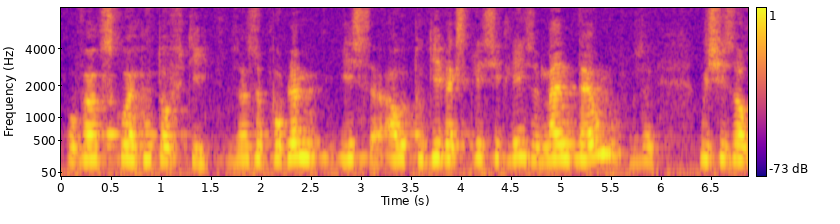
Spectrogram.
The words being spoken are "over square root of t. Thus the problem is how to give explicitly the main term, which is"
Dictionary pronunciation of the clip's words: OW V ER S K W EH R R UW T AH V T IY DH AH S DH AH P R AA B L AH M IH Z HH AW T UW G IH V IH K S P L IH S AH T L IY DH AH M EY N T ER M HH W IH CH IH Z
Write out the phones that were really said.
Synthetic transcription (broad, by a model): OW V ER S K W EH R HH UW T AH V T IY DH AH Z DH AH P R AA B L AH M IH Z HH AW T UW G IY V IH K S P L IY S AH T L IY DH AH M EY N T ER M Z W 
